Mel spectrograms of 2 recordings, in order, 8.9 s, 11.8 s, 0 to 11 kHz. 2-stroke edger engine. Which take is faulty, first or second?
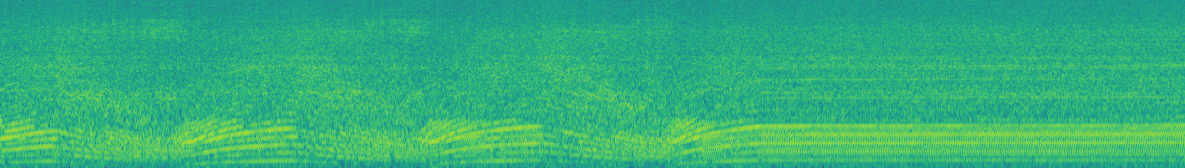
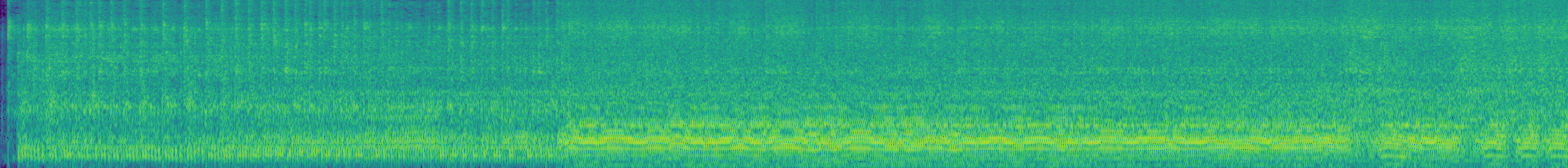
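second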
